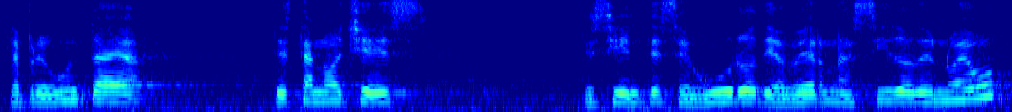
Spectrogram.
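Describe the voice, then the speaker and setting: A middle-aged woman preacher with a Peruvian Spanish accent delivers a sermon in a church sanctuary. She is emphatic, pressing points loudly and then dropping to soft, confessional asides. Her voice carries a long church reverb. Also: mid-range voice, fairly even intonation, normal speed, a little hiss or hum. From Peru.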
